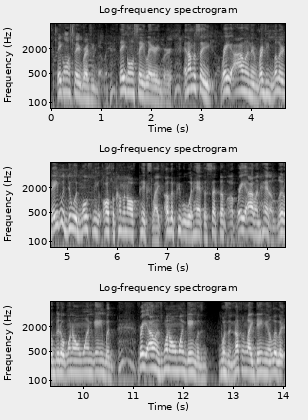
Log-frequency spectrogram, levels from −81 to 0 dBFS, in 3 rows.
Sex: male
